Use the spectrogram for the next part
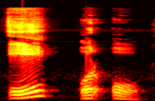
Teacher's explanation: जिन स्वरों के उच्चारण में मुख द्वार आधा बंद रहता है वो अर्धसंवृत। भाई संवृत में पूरा बंद, अर्धसंवृत में आधा बंद।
